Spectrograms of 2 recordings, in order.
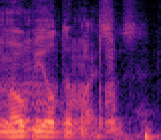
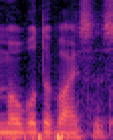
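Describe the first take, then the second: First: 'Mobile' is pronounced like the city name. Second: 'Mobile' is pronounced as the ordinary device word. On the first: It refers to the city of Mobile. The speaker calls it wrong. "not mobile devices" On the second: It means portable electronic devices. The speaker calls it right. "Art done on mobile devices"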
